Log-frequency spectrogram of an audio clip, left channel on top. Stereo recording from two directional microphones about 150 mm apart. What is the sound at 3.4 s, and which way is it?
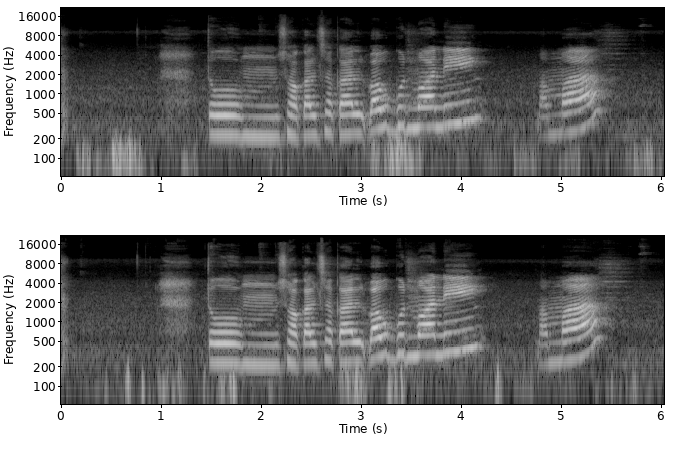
A woman's voice, 25° right (ahead or behind).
